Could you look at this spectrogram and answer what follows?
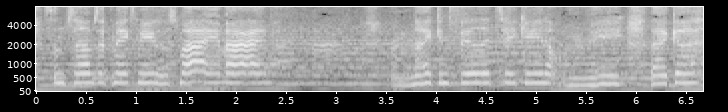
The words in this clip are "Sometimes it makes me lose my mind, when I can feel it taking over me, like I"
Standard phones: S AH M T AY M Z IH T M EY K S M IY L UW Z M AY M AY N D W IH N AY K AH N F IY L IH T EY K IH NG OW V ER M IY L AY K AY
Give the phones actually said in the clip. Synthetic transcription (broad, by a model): S AH M T AY M Z IH T M EY K S M IY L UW S M AY M AY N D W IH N AY K AH N F IY L IH T EY K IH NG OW W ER M IY L AY K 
